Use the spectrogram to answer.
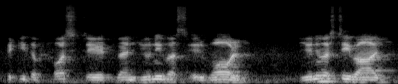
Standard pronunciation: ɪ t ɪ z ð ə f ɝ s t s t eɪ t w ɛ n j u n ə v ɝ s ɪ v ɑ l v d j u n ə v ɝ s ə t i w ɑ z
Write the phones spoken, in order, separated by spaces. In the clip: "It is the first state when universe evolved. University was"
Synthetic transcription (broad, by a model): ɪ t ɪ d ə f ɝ t s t eɪ t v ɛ n j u n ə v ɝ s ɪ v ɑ l d j u n ə v ɝ s ə t i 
